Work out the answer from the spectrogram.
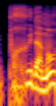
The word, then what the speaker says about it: prudemment: Dans les deux cas, on prononce amant. Ah oui, c'est vrai. Constamment et prudemment se prononce pareil à la fin.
